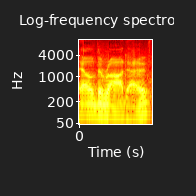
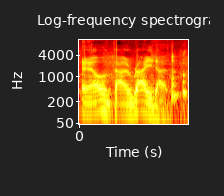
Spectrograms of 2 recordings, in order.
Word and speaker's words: El Dorado: all these signs saying don't pronounce it El Dorado or El D it's El dadoo like tornado tornado that's right and then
